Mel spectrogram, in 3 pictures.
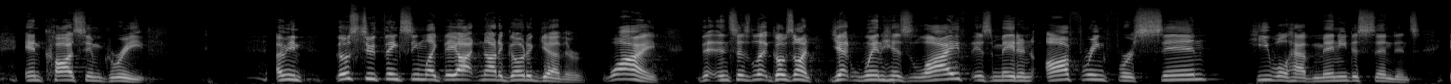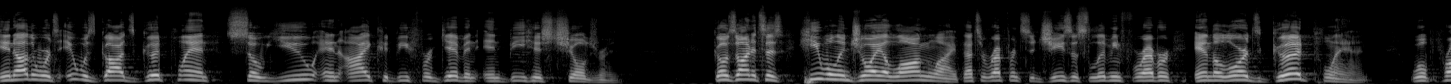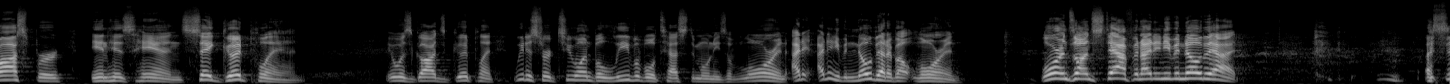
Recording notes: was preached on April 15th at the 7PM service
